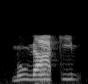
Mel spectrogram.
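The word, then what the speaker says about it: Moonachie: Moonaki, New Jersey.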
